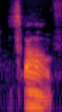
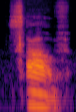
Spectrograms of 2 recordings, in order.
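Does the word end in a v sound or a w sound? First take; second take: v sound; v sound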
